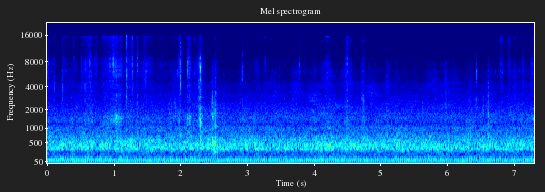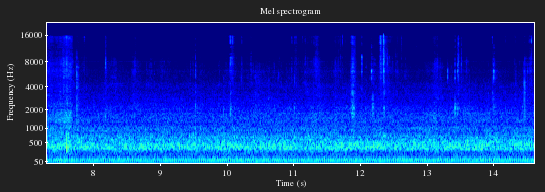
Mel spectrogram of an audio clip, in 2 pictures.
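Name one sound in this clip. A boy chews food with his mouth closed, close by.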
